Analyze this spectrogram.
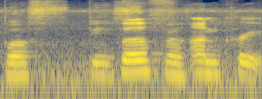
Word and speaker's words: boeuf en croûte: I'm like boeuf en croûte. Boeuf en croûte. In French, yeah.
